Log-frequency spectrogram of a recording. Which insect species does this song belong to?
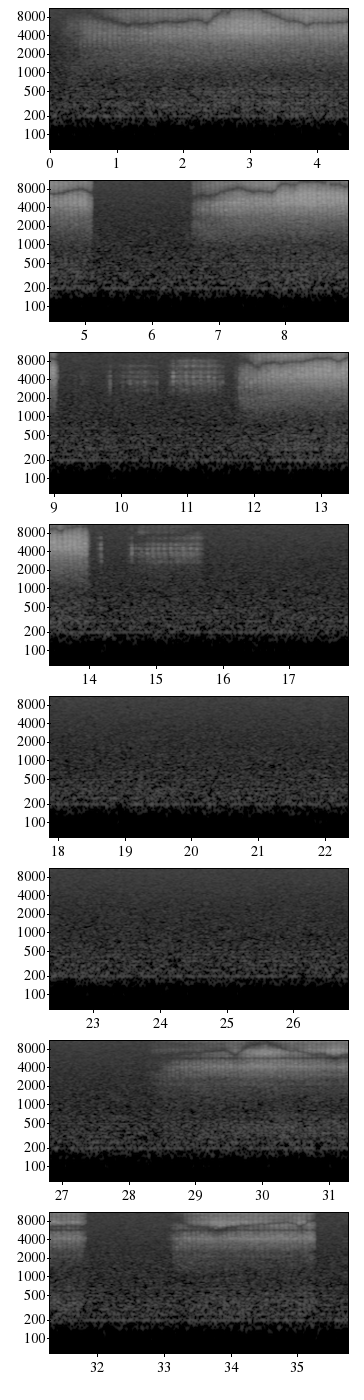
Chorthippus biguttulus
